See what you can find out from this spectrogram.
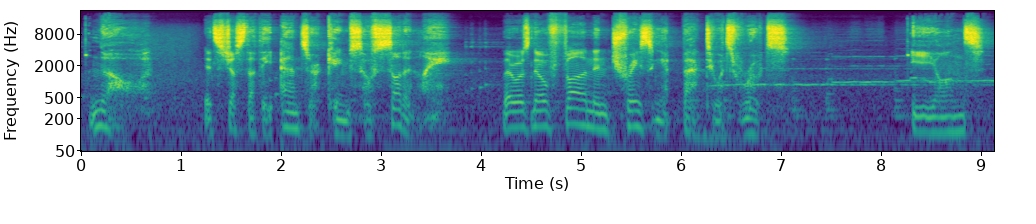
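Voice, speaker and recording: Harsh haughty teacher, anime game style, lively intonation, long reverberant hall, theatrical. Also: male voice, mid-range voice, slow. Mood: scornful. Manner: scornful, theatrical, imperious. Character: haughty, harsh male scholar and teacher, scornful of gods. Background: game music.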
